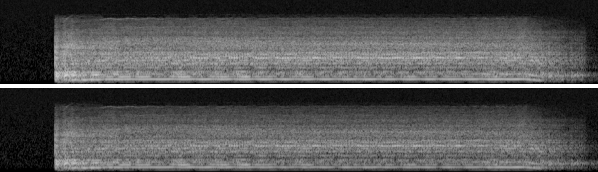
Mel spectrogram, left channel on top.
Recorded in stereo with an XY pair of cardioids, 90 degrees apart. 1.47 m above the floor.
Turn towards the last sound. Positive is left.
turn(degrees=40)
